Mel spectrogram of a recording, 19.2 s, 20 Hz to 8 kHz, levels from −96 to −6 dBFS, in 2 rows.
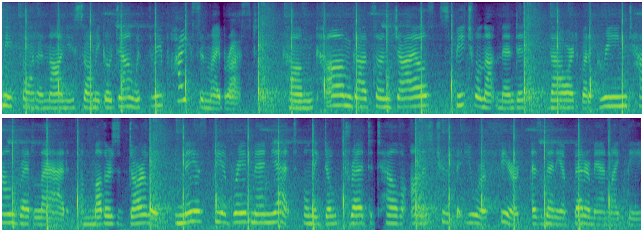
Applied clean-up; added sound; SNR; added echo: none; Squeak / Walk, footsteps; 6 dB; none.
